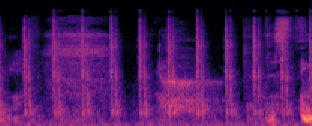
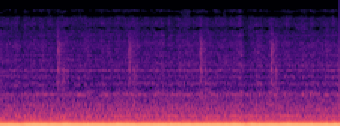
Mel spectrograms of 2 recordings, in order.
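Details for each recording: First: Chinese diesel air heater fuel dosing pump in Eagle bus conversion, after fixing fuel line with air bubbles moving toward heater: light regular soft ticks a few per second, louder if touching a surface; normal fuel pump ticking. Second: Chinese diesel air heater on an Eagle bus conversion, running with flame: loud steady low growl with faint pulse about twice a second from the combustion air inlet because the intake muffler was not fitted.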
